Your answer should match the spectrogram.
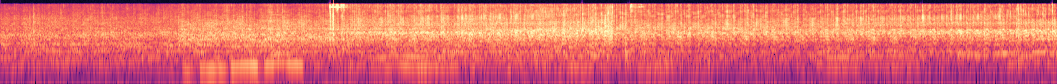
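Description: A penny and a dime rolling round a spiral coin funnel: a continuous rolling whir that grows louder about two seconds in, with a sharp click about three seconds in.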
